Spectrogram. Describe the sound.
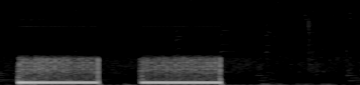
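Two long, steady electronic telephone beeps at the same pitch, evenly spaced, as a call is placed, then near silence.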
